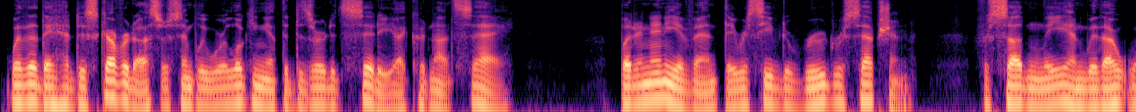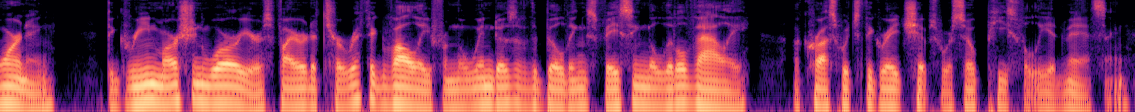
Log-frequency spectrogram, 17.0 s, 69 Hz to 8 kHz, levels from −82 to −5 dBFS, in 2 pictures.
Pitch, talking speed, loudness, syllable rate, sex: 95 Hz, 205 wpm, -19 LUFS, 6.4 syllables/s, male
